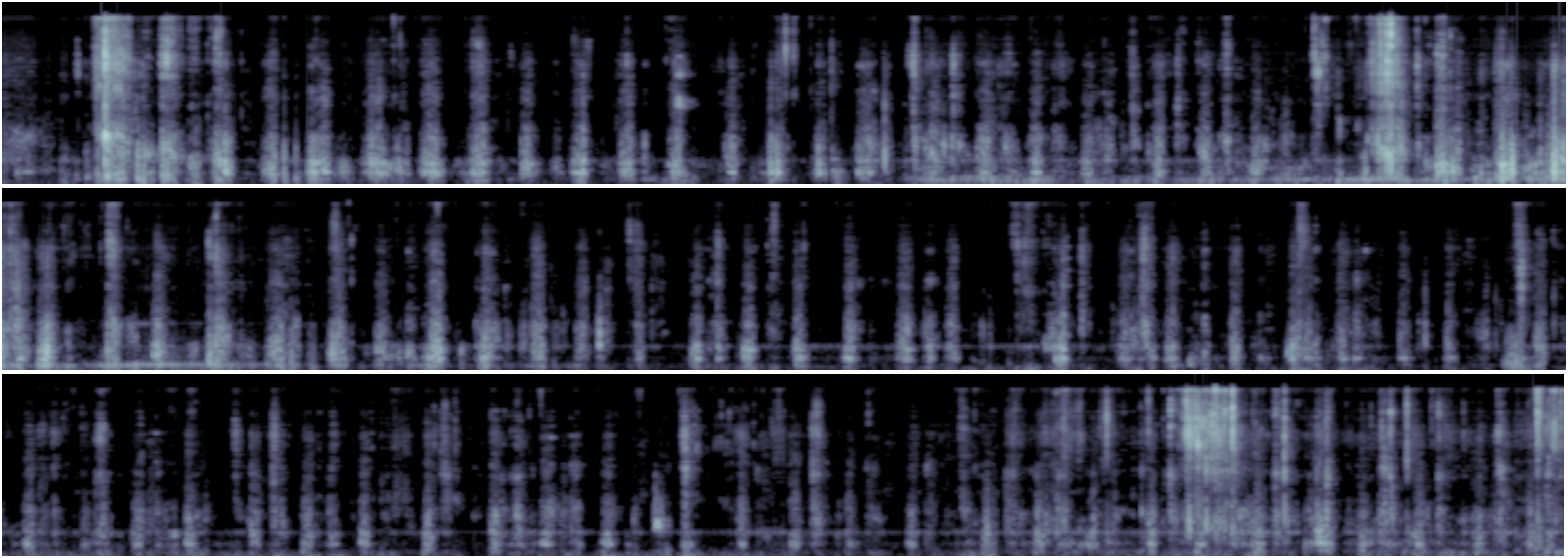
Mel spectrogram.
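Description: Close-up chewing and crunching of raw vegetables dipped in sambal: a dense run of crisp clicks, with loud crunching bites about a second in and about nine seconds in. Near the end, a brief crisp tearing of a raw lettuce leaf.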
